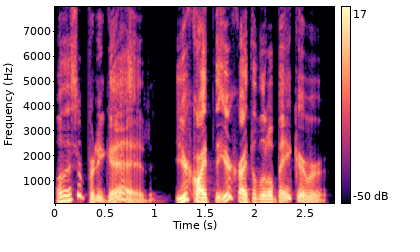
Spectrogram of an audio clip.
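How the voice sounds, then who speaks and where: A man co-hosting an improv comedy show, giggly and animated, often breaking into laughter. His voice sits a bit high and swings up and down a lot, recorded dry and close. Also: fast, gravelly, husky, dry recording. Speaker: comedy podcast co-host.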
